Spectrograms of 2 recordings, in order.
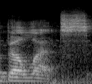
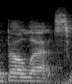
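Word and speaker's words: belles lettres: in the lectures um that are labeled the bellet yes that's how you pronounce that believe it or not the bellet which literally means beautiful letters he's talking about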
